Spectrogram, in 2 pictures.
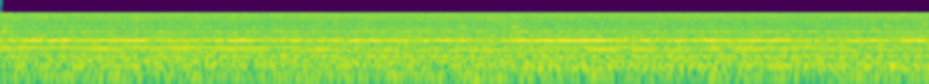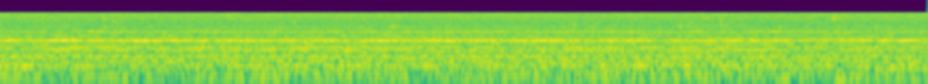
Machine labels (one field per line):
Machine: pump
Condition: normal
